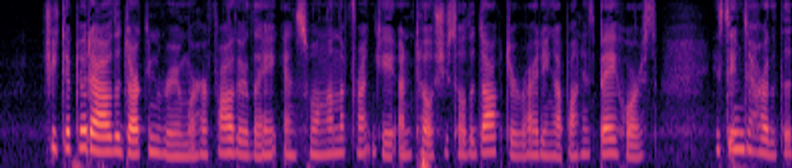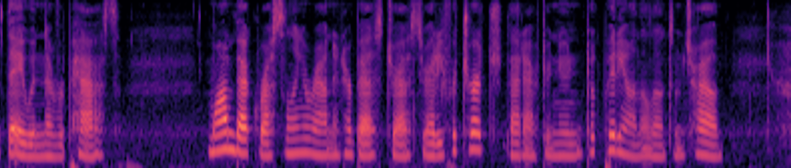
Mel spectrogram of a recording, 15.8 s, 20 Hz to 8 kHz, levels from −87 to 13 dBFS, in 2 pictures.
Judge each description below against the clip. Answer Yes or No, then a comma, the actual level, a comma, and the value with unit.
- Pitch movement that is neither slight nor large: Yes, average, 3.8 semitones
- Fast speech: Yes, fast, 215 wpm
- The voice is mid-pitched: No, high, 195 Hz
